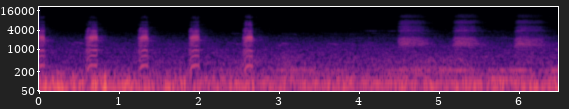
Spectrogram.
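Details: Mallard quacking four times in an even run, followed by several broader, breathier notes, with a steady low background rumble throughout.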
